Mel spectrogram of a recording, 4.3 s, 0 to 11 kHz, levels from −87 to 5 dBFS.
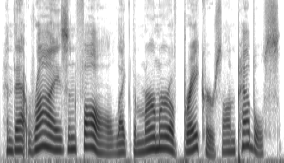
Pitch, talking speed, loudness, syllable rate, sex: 175 Hz, 170 wpm, -16 LUFS, 3.7 syllables/s, female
